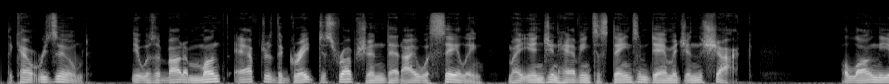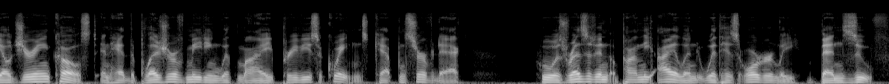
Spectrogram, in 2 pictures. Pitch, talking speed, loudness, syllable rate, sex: 95 Hz, 170 wpm, -19 LUFS, 5.7 syllables/s, male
